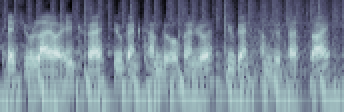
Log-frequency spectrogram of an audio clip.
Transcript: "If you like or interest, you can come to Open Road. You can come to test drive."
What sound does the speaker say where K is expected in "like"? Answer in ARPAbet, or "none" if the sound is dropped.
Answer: none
